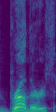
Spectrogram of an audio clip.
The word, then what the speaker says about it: Bros.: Let's find out as we venture deep into the history of Super Mario Bros. 3. Development on Super Mario Bros. 3, yes, I'm going to pronounce it as brothers and not bros, started all the way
